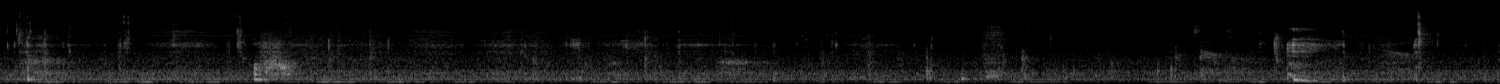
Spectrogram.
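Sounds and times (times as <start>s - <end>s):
person chewing: 0.0s - 2.5s, 3.2s - 10.6s, 12.6s - 14.5s.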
